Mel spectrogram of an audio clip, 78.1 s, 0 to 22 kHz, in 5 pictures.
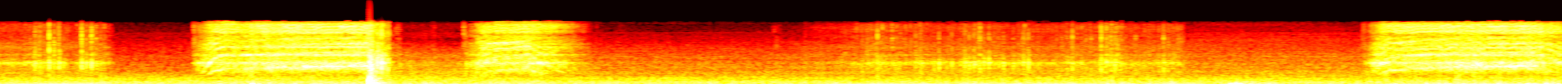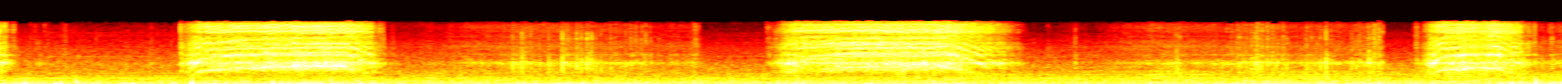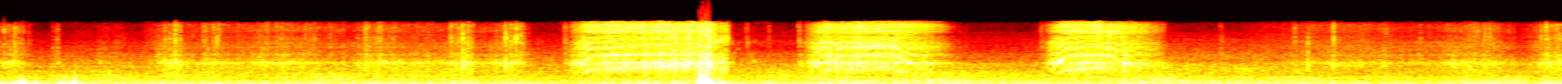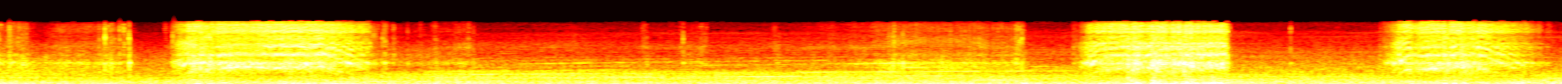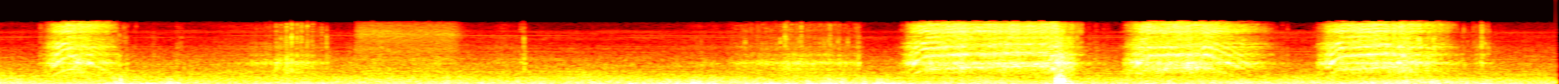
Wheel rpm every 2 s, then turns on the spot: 10, 150, 50, 0, 10, 20, 10, 150, 30, 140, 10, 30, 140, 30, 30, 60, 10, 30, 80, 110, 50, 40, 20, 20, 110, 40, 0, 10, 20, 130, 60, 30, 10, 0, 10, 50, 140, 60, 50.
0-2 8-12 20-22 26-28 30-36 38-40 44-48 50-52 62-66 68-70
